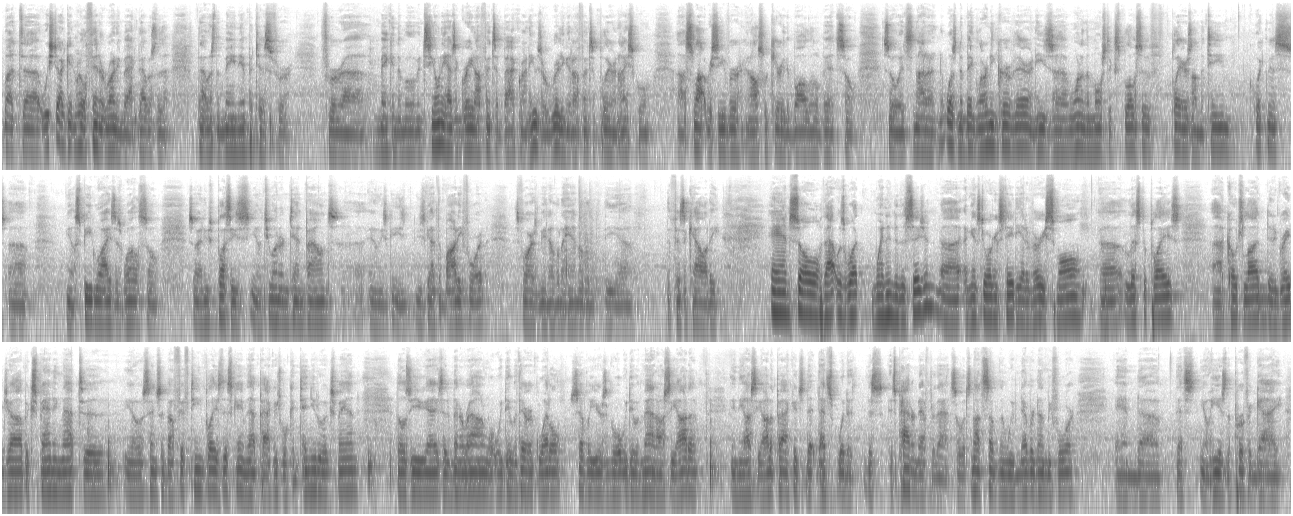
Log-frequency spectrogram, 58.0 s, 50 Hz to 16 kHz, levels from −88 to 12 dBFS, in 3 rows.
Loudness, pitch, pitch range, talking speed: -29 LUFS, 105 Hz, 95-110 Hz, 220 wpm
